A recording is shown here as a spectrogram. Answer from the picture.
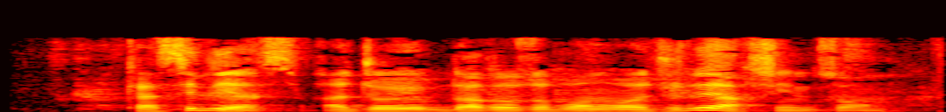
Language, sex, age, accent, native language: Uzbek, male, 25-34, Navoiy, Uzbek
